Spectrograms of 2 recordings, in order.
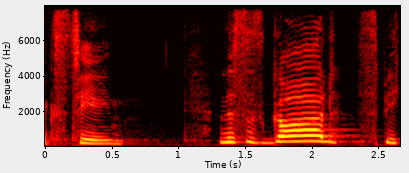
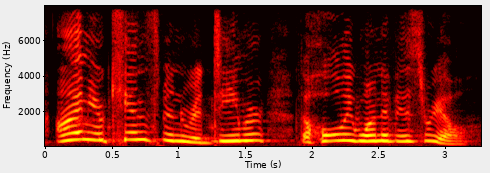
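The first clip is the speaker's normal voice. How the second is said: higher, raised pulpit reading; fervent sermon read; preaching scripture; 7 semitones higher than usual. Acted. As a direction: call out the verse to the congregation. Preaching God's promise.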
